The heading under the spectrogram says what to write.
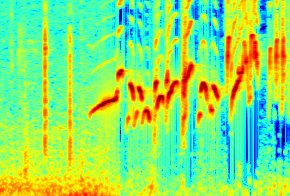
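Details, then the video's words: White-rumped shama song with wild-bird fills: a smooth rising whistle followed by a quick, varied warble of chirpy sweeping notes. "Masteran Murai, Isian Burung Alam Liar"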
